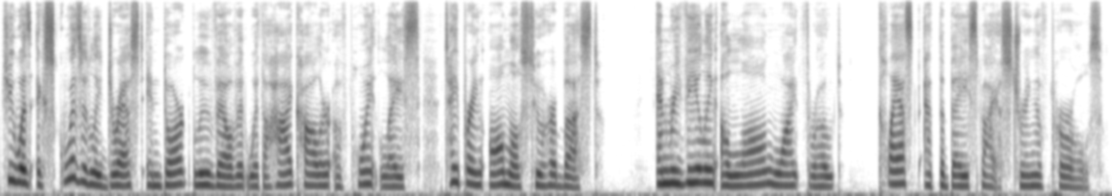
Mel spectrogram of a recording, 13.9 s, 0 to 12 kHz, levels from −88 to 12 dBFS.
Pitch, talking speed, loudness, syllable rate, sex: 195 Hz, 150 wpm, -22 LUFS, 4.0 syllables/s, female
